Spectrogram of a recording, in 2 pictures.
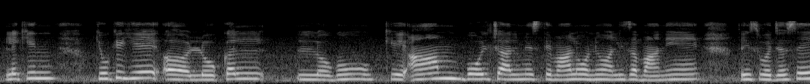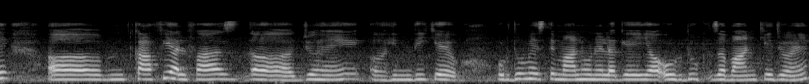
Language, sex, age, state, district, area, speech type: Urdu, female, 30-45, Maharashtra, Nashik, urban, spontaneous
